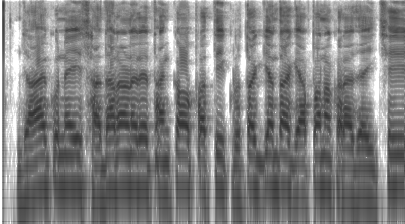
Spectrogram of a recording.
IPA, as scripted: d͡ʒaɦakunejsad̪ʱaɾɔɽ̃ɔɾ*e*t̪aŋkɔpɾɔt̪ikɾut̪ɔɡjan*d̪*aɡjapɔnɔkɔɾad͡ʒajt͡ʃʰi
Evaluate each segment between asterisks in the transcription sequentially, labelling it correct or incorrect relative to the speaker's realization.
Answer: correct, incorrect

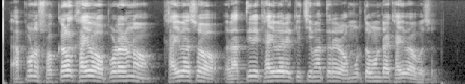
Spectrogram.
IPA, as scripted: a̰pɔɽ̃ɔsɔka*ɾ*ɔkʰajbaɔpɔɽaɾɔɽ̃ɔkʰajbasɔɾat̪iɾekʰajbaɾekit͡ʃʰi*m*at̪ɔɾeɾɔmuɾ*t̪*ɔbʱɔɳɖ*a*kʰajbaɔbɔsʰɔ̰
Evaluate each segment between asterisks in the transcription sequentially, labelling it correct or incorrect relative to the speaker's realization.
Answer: incorrect, correct, correct, correct

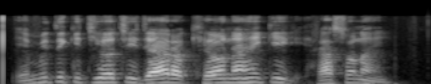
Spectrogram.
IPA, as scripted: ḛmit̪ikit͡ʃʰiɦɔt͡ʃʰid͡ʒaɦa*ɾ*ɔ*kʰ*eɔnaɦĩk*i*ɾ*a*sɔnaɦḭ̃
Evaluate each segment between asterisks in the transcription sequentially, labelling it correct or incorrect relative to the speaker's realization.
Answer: correct, correct, correct, correct

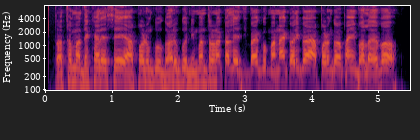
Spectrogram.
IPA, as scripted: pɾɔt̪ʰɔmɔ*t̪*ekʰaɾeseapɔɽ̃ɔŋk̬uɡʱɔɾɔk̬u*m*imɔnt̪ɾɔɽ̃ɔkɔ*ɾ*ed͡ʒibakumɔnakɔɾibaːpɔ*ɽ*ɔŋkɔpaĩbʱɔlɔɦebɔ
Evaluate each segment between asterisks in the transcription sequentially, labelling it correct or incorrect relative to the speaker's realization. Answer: incorrect, incorrect, incorrect, correct

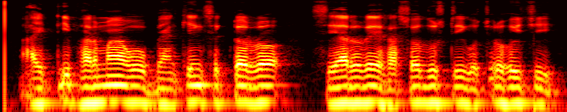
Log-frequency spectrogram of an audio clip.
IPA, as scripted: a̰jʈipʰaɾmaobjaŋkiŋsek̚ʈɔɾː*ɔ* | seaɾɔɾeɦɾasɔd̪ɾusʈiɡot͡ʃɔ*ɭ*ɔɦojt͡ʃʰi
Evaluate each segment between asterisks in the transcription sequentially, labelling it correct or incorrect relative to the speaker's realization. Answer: correct, incorrect

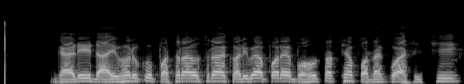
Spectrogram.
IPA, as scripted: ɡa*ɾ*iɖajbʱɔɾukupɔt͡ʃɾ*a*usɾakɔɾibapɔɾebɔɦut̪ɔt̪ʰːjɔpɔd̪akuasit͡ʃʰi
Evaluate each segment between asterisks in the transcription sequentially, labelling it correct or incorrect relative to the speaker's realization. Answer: incorrect, correct

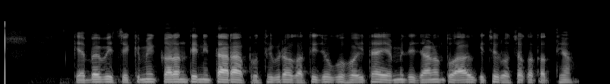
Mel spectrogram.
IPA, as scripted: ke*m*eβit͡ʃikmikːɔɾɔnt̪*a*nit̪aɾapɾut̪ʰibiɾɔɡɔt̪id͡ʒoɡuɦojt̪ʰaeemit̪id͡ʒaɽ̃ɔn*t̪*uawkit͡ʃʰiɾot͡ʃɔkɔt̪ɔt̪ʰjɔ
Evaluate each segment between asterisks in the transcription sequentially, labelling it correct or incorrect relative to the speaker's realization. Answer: incorrect, incorrect, correct

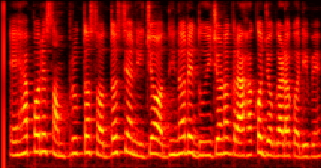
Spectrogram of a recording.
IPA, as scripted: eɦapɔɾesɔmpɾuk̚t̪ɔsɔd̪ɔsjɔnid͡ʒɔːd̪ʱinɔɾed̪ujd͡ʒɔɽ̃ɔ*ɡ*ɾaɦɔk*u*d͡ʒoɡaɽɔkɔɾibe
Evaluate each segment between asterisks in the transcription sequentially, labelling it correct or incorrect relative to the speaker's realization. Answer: correct, incorrect

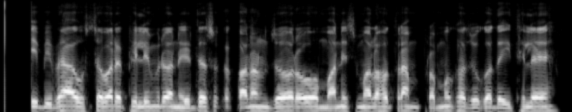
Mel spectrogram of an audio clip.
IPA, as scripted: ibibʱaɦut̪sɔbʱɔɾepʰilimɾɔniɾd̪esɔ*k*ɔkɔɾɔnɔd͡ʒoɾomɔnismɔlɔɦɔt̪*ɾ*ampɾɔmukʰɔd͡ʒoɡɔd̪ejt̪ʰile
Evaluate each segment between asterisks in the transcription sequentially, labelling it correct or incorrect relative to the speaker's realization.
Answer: correct, correct

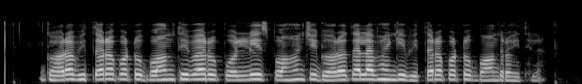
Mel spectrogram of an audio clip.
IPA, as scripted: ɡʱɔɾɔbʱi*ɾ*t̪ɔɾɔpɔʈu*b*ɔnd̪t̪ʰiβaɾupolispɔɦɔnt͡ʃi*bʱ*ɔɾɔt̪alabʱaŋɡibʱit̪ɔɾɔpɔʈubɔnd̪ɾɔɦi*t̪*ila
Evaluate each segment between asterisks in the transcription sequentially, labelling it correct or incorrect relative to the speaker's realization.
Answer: incorrect, correct, incorrect, incorrect

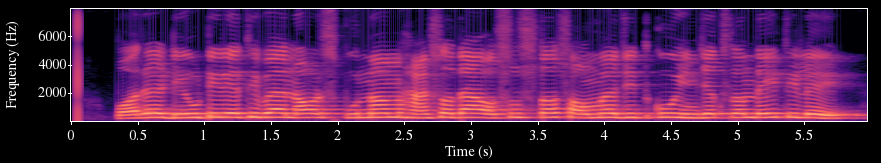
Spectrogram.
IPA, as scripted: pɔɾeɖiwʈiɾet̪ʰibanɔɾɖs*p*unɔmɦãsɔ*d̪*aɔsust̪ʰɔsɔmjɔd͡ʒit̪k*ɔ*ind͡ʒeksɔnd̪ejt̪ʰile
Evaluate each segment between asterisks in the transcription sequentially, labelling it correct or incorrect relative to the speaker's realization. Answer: correct, correct, incorrect

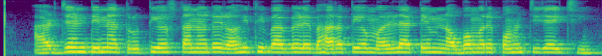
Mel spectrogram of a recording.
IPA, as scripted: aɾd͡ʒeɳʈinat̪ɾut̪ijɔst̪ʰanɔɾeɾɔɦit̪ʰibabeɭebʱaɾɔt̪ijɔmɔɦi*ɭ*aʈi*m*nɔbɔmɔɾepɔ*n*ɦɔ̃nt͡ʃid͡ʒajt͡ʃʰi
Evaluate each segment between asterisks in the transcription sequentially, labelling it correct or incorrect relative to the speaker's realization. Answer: incorrect, correct, incorrect

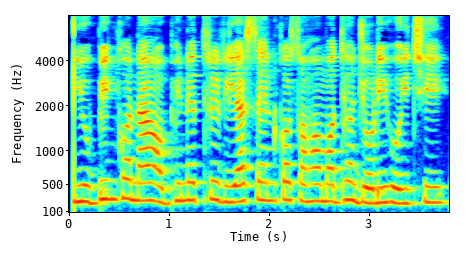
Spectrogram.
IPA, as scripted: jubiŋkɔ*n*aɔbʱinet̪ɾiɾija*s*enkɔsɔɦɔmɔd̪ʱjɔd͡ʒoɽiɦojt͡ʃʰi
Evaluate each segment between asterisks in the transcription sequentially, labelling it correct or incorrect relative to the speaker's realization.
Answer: correct, correct

